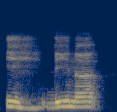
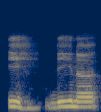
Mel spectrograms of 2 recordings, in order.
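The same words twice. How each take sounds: The two takes are said the same way.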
